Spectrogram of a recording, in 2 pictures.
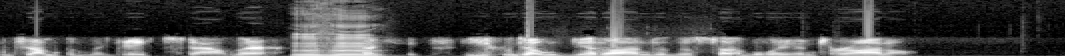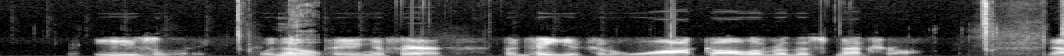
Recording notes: Opens the phones to find out what other riders have seen.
